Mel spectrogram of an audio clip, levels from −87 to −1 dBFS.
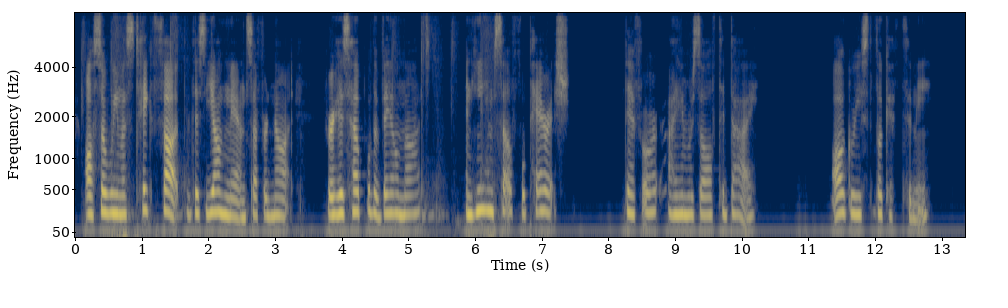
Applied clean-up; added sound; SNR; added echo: neural separator model SepFormer DNS4.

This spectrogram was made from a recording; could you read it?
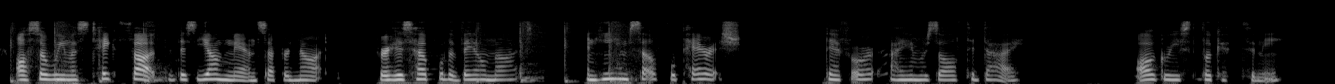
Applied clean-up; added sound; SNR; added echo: classical method spectral subtraction.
